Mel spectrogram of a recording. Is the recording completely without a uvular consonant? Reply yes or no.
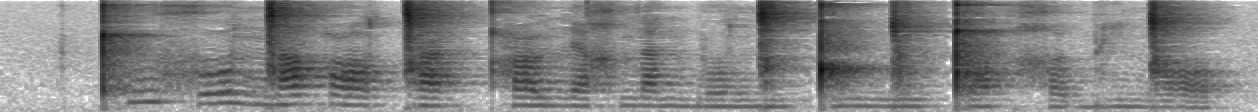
no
